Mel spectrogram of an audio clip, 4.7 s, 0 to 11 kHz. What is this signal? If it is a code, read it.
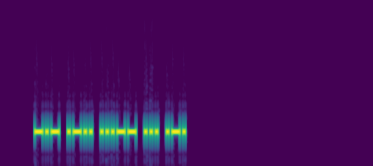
Morse code, heard as a keyed tone, about 36 wpm, 700 Hz. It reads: KL3SR
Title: USA Call Signs - 5 Characters - Repeated 3x - 35wpm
